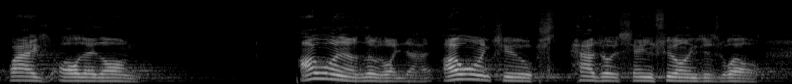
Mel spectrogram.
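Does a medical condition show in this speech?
Yes: traumatic brain injury.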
